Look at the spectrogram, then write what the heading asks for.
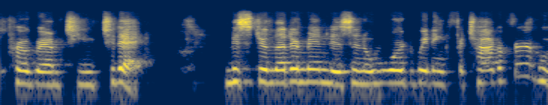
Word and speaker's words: Lederman: Lederman. Letterman, it's pronounced Letterman.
